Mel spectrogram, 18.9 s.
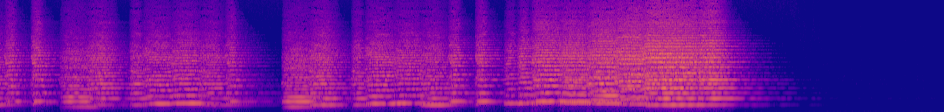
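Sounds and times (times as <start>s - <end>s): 
cello duet: 0.0s - 5.0s, 5.6s - 15.1s.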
